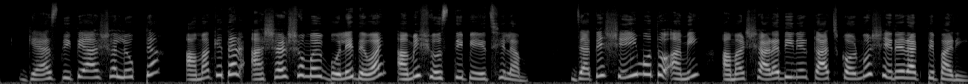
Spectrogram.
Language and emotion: Bengali, happy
